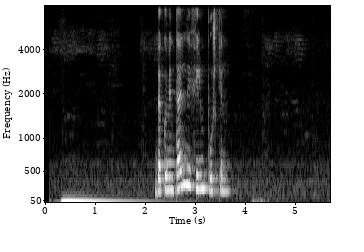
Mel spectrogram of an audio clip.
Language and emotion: Russian, neutral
